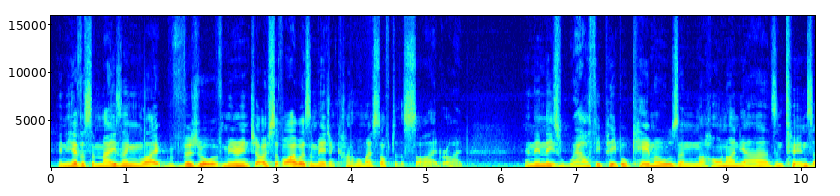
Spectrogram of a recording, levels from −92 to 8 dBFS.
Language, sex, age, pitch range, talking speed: English, male, 40-59, 135-175 Hz, 205 wpm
